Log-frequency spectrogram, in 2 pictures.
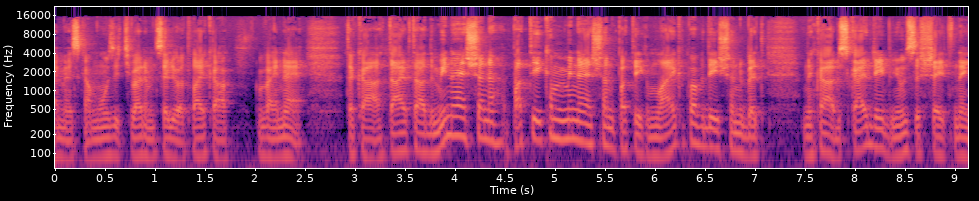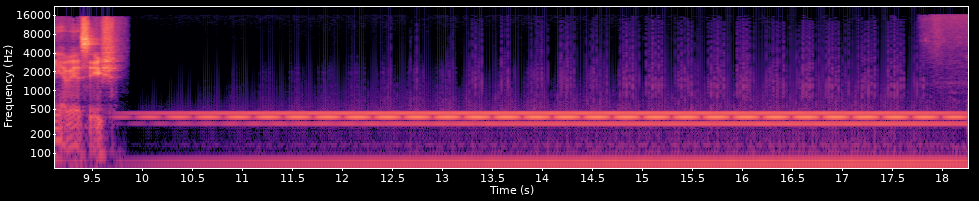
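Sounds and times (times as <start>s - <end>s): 
speech: 0.1s - 9.8s
deep low rumble: 9.8s - 18.2s
experimental saxophone drone of steady held tones: 9.8s - 18.2s.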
